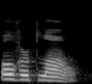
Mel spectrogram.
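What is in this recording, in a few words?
"overblown", English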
